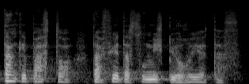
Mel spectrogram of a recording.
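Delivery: low, hushed quote of a weak man; barely able to speak. Retold or imitated. Dying patient thanks the pastor for his touch, barely able to speak. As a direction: let the thanks sink soft and low. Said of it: "er konnte nicht mal richtig sprechen".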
